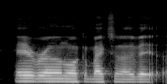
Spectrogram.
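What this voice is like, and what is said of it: Flat unexcited monotone. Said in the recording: “monotone just doesn't work ... if they're just talking like”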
